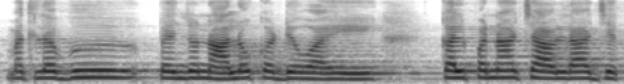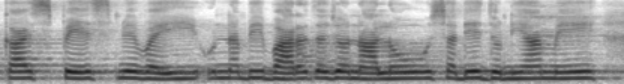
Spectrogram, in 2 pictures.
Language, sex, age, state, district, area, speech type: Sindhi, female, 45-60, Maharashtra, Thane, urban, spontaneous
